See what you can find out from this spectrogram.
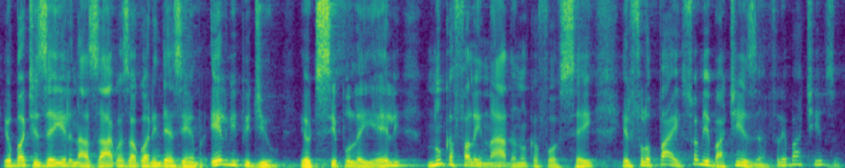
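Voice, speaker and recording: A man's voice: mid-range voice, lively intonation, fast talker, hardly any pauses, darkish tone. A man in his forties from Goiás, Brazil, preaching as a visiting pastor at a family service, chatty and humorous, acting out dialogue. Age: 40s. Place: church sanctuary. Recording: long hall reverb in a church.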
